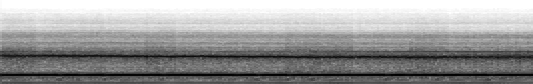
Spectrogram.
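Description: Steady electrical transformer hum under a hiss of static, with a high whine, like feedback, that slowly drifts lower in pitch.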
